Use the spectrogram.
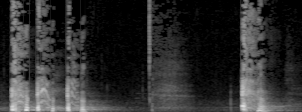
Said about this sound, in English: Coughing wasn't part of the picture.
